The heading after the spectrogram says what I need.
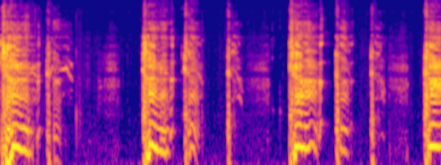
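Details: A dog in the morning, having a hard time resting, gives three bouts of harsh, honking cough bursts, several short hacks per bout, each with a slightly wheezy edge: a barking cough.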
